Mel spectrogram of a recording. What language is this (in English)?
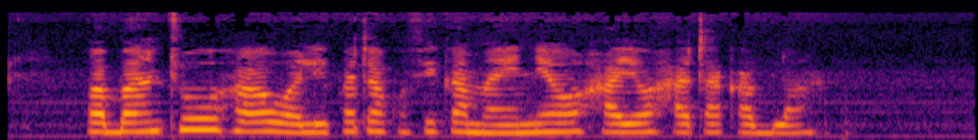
Swahili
